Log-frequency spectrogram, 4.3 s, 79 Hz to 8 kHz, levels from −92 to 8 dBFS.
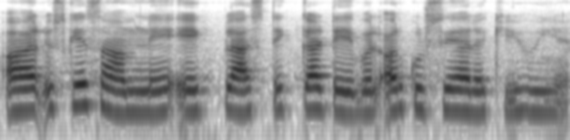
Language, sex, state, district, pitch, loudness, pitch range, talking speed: Hindi, female, Chandigarh, Chandigarh, 205 Hz, -18 LUFS, 200-220 Hz, 170 wpm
